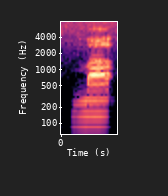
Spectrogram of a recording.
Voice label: "MA", kana

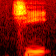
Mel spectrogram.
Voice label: "CHI", kana

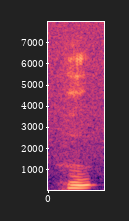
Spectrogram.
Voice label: "FU", kana

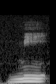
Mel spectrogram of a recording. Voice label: "MI", kana

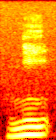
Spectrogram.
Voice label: "NI", kana

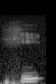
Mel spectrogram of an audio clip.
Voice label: "HI", kana

